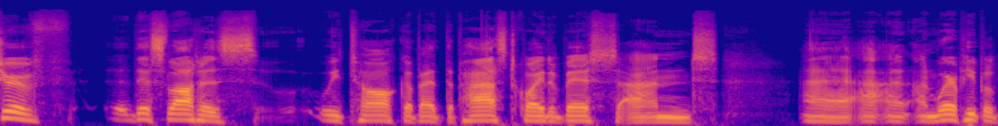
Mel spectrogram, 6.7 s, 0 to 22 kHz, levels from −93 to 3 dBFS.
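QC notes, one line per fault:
No fault was heard anywhere in the speech. There is nothing to log against any time in the clip.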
